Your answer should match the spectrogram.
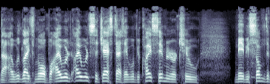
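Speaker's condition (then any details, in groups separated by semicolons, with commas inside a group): Cleft lip and palate; adult, age 41, decades after final surgery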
